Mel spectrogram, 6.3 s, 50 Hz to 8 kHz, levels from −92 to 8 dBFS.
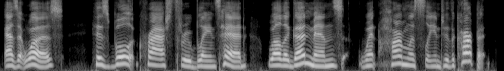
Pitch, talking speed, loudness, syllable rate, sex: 220 Hz, 160 wpm, -19 LUFS, 4.9 syllables/s, female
